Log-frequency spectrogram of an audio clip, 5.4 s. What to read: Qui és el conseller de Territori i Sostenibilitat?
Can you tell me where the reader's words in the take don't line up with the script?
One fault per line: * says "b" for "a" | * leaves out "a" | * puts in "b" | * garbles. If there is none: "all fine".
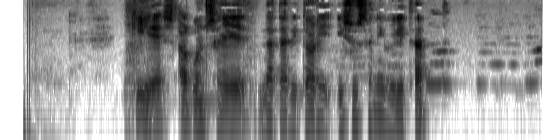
all fine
